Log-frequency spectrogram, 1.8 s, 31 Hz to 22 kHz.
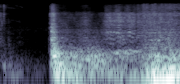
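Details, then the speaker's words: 1982 Ford Mustang GT (Fox body) that won't restart when warm, cooled off about 30–40 minutes: brief quick crank, catches immediately into smooth idle; starter sounds brand new when cool. "oh yeah see starter sounds brand new when everything's cool fires right up"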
